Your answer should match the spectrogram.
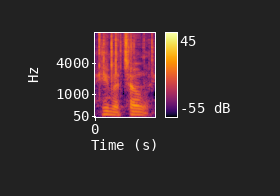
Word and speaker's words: hematoma: He had a hematoma. So how you say it? Hematoma. – Mm-hmm. Hematoma comes from shaking your head too much.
